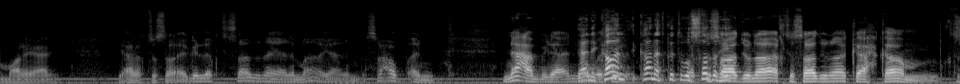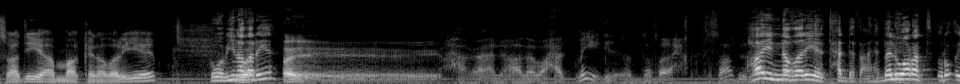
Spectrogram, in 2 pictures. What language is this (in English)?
Arabic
